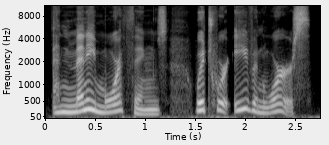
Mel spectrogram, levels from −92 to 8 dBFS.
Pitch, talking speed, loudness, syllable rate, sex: 195 Hz, 175 wpm, -19 LUFS, 5.3 syllables/s, female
